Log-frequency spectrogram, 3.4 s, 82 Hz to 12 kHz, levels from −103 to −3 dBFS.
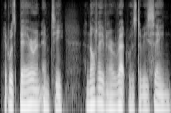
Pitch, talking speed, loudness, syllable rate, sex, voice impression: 100 Hz, 245 wpm, -20 LUFS, 5.6 syllables/s, male, masculine, adult-like, slightly relaxed, soft, slightly fluent, intellectual, sincere, friendly, reassuring, lively, kind, slightly modest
